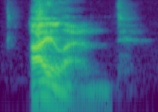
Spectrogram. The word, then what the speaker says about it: island: island。 island。これ、島。これは大丈夫でしょうね。はい。この is って書いてね。 i。ね。イスランドじゃないですね。アイランドね。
